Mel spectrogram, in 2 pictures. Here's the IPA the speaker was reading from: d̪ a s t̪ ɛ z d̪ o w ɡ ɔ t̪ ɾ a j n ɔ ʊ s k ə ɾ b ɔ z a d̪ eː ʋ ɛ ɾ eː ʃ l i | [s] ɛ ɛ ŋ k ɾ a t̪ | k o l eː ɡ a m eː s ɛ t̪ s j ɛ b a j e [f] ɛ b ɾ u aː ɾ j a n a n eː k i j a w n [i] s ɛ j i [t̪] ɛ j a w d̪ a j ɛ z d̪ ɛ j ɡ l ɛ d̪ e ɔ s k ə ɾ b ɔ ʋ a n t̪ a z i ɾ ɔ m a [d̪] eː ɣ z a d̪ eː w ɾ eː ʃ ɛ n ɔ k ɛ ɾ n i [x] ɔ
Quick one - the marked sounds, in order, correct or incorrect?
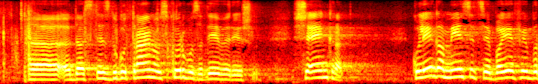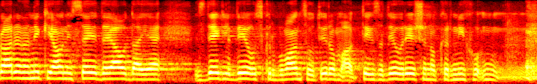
incorrect, correct, correct, incorrect, incorrect, correct

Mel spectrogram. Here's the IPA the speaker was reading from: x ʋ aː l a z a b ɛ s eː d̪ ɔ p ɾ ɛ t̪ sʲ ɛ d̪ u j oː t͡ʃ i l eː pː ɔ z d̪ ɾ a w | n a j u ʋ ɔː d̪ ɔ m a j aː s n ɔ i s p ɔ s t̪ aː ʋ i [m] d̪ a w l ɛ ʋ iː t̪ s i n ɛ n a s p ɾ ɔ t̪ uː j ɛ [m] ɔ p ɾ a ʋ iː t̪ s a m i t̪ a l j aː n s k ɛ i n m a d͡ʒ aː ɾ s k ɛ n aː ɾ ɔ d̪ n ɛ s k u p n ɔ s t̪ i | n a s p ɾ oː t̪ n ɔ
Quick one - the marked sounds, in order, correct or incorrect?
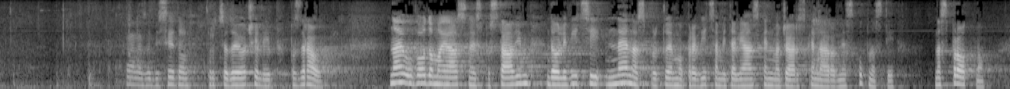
correct, correct

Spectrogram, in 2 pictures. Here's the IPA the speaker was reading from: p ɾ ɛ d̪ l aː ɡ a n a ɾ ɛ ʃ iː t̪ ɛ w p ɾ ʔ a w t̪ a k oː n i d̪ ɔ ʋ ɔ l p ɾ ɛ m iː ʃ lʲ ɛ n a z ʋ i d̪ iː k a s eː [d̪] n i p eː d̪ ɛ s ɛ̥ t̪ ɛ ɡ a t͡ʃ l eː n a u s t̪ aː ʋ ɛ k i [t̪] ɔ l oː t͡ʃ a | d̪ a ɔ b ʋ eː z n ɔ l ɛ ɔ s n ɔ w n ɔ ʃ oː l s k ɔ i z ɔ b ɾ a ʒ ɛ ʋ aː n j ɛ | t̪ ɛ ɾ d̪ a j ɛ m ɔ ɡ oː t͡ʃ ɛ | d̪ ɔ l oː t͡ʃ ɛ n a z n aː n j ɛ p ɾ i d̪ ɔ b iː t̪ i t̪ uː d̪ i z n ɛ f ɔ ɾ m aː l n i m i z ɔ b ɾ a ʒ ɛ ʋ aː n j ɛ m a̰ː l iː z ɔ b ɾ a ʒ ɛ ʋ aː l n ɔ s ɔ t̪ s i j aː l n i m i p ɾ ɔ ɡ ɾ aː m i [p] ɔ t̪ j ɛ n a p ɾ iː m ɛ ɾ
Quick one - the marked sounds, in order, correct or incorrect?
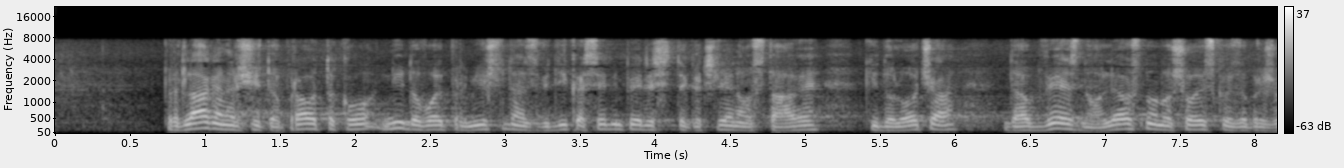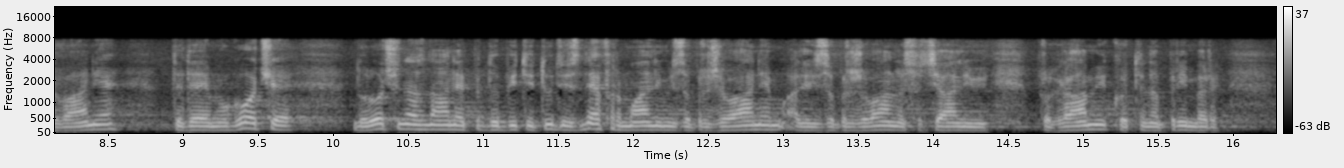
correct, incorrect, incorrect

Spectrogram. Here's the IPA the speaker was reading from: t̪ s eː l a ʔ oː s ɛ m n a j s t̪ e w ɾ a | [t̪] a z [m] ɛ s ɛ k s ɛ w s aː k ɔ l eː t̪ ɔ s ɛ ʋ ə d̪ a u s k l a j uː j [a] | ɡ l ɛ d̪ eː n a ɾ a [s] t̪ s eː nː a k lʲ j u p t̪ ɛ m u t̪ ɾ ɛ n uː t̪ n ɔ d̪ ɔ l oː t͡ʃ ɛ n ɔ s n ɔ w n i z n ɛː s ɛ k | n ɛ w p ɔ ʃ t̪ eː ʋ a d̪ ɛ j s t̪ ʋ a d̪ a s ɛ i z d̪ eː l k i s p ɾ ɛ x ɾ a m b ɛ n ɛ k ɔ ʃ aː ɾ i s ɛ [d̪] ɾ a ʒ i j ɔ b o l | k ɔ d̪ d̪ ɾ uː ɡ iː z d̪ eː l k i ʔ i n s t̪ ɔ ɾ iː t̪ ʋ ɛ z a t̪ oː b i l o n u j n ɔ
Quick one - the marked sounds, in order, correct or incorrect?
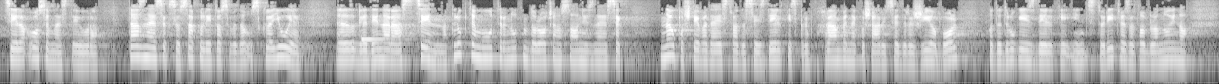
correct, incorrect, incorrect, correct, correct

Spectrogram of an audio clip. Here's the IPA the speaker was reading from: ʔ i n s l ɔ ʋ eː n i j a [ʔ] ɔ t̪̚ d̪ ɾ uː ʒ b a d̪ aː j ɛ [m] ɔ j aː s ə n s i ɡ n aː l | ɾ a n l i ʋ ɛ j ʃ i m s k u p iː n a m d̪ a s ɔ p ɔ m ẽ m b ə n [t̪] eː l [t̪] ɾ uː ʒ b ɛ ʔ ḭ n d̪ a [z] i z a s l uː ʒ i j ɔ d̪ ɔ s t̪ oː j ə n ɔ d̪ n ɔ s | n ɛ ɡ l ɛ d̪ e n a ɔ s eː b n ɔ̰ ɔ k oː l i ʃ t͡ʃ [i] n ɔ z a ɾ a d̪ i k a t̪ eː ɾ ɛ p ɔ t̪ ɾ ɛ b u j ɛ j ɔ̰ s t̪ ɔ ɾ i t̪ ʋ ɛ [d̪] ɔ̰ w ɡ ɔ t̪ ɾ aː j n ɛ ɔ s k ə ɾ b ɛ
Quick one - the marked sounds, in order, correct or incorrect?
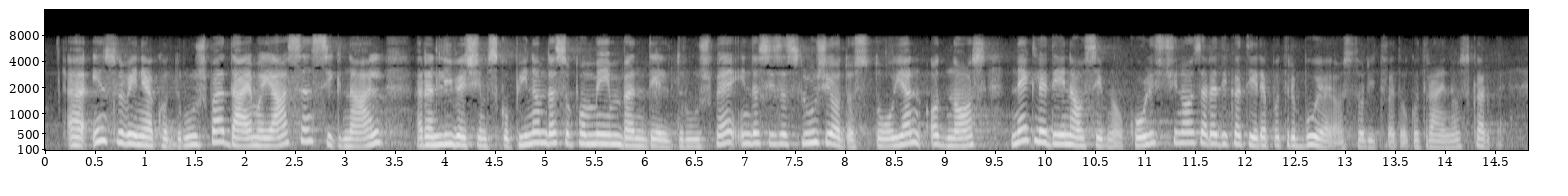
incorrect, correct, incorrect, incorrect, incorrect, correct, correct

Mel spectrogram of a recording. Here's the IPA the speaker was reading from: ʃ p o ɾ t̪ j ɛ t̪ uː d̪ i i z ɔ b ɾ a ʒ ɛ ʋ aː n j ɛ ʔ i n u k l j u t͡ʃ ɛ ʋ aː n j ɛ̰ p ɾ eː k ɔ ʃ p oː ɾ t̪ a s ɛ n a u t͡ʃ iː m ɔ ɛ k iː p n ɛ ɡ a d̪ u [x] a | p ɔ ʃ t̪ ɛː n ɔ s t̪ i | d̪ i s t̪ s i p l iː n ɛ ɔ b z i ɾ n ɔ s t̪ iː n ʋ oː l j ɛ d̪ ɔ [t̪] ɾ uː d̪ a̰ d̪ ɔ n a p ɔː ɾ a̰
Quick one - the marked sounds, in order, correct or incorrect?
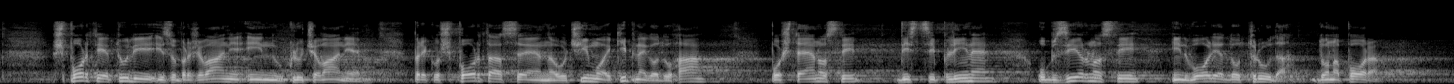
correct, correct

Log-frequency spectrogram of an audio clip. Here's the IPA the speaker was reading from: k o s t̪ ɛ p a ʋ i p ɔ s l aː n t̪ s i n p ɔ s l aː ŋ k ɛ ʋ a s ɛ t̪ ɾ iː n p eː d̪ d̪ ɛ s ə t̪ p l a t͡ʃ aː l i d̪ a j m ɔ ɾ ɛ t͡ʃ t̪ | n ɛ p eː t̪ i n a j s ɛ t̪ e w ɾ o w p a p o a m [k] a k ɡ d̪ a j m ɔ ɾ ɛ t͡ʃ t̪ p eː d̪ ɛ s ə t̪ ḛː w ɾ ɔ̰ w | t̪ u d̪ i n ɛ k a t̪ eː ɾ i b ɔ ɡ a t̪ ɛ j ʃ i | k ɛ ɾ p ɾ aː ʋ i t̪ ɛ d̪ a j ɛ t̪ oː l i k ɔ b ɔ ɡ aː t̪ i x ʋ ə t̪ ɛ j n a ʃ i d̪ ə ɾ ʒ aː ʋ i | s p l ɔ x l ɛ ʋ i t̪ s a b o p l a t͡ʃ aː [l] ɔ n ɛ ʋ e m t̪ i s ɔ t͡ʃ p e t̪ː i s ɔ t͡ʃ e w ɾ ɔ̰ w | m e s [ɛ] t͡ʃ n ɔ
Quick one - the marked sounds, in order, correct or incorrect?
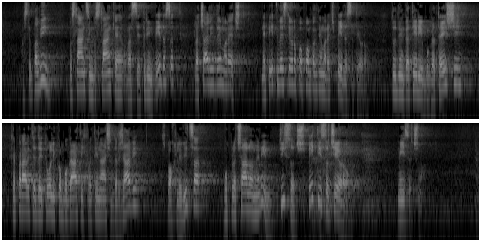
incorrect, correct, correct

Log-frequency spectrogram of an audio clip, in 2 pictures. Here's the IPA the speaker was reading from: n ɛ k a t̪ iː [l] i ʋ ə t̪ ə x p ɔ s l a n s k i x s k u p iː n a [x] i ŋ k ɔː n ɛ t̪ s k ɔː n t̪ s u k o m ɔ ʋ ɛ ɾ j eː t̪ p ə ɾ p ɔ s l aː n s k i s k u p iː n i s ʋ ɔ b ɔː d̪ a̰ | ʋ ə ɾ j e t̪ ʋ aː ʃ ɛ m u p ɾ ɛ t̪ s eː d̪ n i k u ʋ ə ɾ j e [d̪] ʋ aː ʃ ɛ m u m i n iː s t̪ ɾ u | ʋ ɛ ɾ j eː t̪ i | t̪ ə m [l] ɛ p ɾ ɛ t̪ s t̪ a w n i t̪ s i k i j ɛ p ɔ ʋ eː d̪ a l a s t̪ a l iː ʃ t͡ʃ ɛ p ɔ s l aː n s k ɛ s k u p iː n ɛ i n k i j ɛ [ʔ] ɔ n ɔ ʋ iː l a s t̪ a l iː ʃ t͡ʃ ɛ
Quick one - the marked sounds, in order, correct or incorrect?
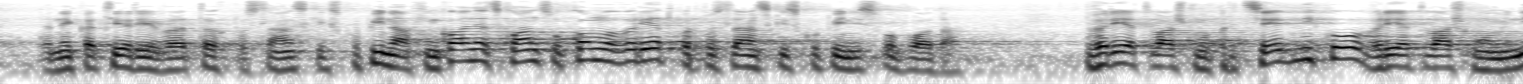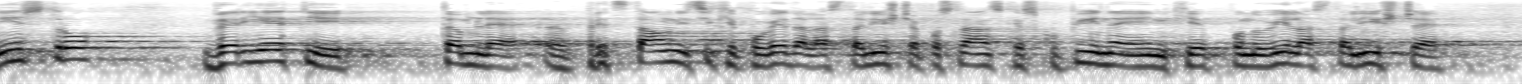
incorrect, correct, incorrect, correct, incorrect

